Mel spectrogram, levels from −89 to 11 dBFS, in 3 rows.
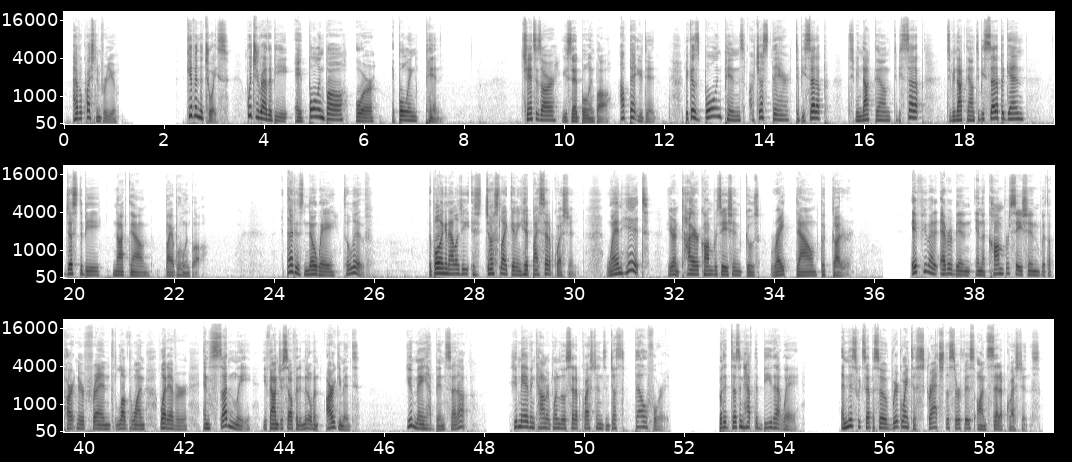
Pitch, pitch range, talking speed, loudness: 150 Hz, 125-175 Hz, 160 wpm, -22 LUFS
